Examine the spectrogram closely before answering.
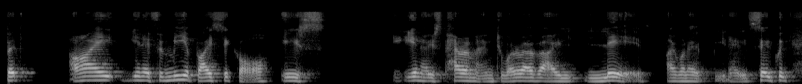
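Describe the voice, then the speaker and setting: A woman's voice: low-pitched, steady tone, normal speed, creaky, darkish tone. A middle-aged woman whose first language is German, telling stories in a casual interview with many fillers and asides. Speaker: mountaineer and guest.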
